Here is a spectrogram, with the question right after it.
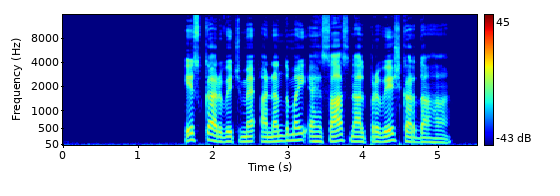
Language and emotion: Punjabi, neutral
